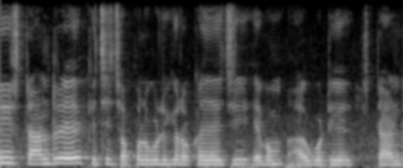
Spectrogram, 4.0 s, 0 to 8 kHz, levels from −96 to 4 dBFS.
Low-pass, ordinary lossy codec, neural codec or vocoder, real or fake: none; none; none; real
